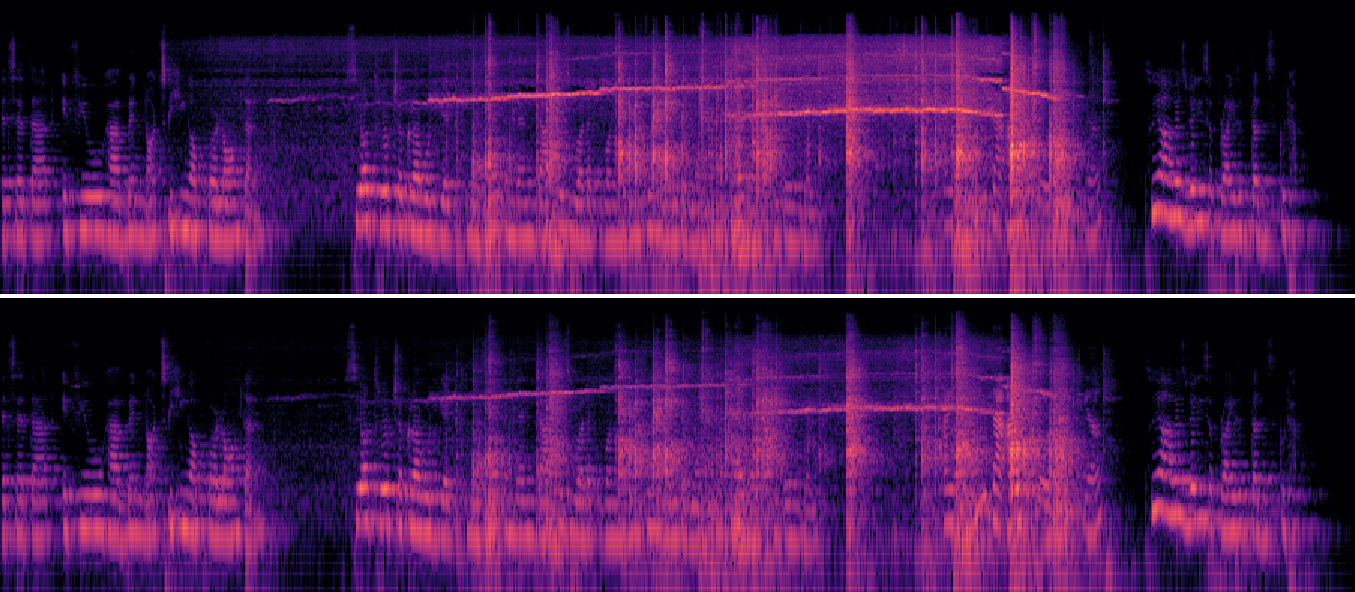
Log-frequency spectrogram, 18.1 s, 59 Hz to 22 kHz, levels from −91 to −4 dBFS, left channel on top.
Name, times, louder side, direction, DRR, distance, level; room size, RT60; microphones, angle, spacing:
voice 1, 0.0-3.5 4.6-10.9 13.4-13.6 15.3-17.3, left 1 dB, 10° left, 0.6 m, -44 dB
sound 1, 3.3-3.4 3.6-4.2 4.7-4.8 5.5-14.2, left 11 dB, 90° left, 0.5 m, -38 dB
sound 2, 5.9-7.5 8.1-10.9 11.2-14.7, left 4 dB, 35° left, 1.1 m, -35 dB
voice 2, 12.6-14.7, right 8 dB, 75° right, 0.4 m, -44 dB
11.0 x 9.7 x 3.5 m
head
